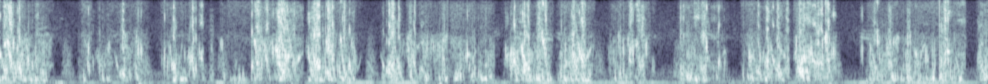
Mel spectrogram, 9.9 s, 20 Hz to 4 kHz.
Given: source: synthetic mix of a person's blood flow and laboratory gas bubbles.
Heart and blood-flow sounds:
Doppler ultrasound of blood flow; subclavian vein
0.00-0.54 s: bubbles
0.78-1.50 s: bubbles
1.58-3.63 s: bubbles
3.79-4.96 s: bubbles
5.02-5.96 s: bubbles
6.07-6.57 s: bubbles
6.77-7.29 s: bubbles
7.40-8.38 s: bubbles
8.60-9.67 s: bubbles
9.75-9.89 s: bubbles
From the record:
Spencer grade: 4 (maximum detectable bubble signal sounding continuously throughout systole and diastole of every cardiac period, and overriding the amplitude of the normal cardiac signals); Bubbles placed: anywhere in the cardiac cycle

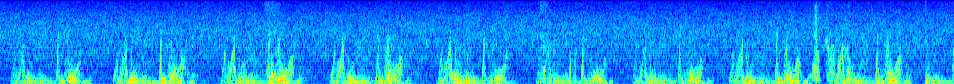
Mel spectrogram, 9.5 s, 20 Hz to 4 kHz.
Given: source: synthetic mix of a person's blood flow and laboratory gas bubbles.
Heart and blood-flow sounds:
Doppler ultrasound of blood flow; precordium
2.65-2.81 s: bubbles
5.41-5.49 s: bubbles
8.12-8.22 s: bubbles
8.26-8.52 s: bubbles
From the record:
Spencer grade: 2 (many but less than half of the cardiac periods contain bubble signals, singularly or in groups); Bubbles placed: anywhere in the cardiac cycle

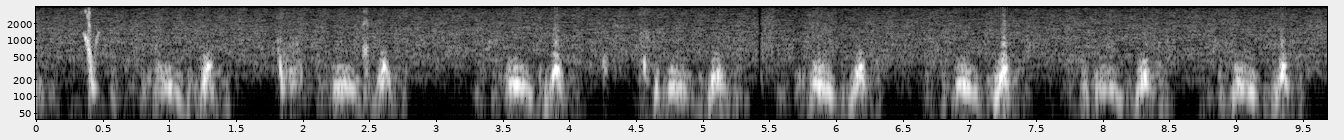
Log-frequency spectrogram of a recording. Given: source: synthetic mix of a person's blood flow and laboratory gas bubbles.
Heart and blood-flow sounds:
Doppler ultrasound of blood flow; precordium
0.33-0.48 s: bubbles
1.79-2.00 s: bubbles
2.44-2.50 s: bubbles
4.24-4.29 s: bubbles
4.52-4.61 s: bubbles
From the record:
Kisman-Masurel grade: 122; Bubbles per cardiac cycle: 1 to 2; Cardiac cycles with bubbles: 10 to 50%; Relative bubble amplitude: moderate (0.250 to 0.450); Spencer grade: 2 (many but less than half of the cardiac periods contain bubble signals, singularly or in groups); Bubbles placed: only in the low amplitude regions of the cardiac cycle

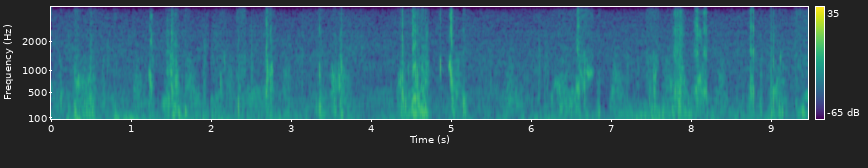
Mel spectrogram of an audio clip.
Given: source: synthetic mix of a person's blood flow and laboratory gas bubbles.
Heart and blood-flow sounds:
Doppler ultrasound of blood flow; subclavian vein
0.09-0.14 s: bubbles
0.27-0.59 s: bubbles
0.77-0.82 s: bubbles
1.21-1.29 s: bubbles
1.36-1.72 s: bubbles
2.09-2.19 s: bubbles
2.30-2.43 s: bubbles
2.65-2.80 s: bubbles
3.28-3.68 s: bubbles
4.29-4.73 s: bubbles
4.83-4.90 s: bubbles
4.96-5.21 s: bubbles
6.22-6.78 s: bubbles
6.81-6.88 s: bubbles
7.43-7.59 s: bubbles
7.69-8.21 s: bubbles
8.70-8.82 s: bubbles
8.85-8.91 s: bubbles
8.96-9.19 s: bubbles
9.28-9.48 s: bubbles
From the record:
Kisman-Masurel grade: 242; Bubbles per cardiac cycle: several, 3 to 8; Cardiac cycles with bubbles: 100%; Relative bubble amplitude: moderate (0.250 to 0.450); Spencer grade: 3 (all of the cardiac periods contain showers or single bubble signals, but not dominating or overriding the cardiac motion signals); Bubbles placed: anywhere in the cardiac cycle

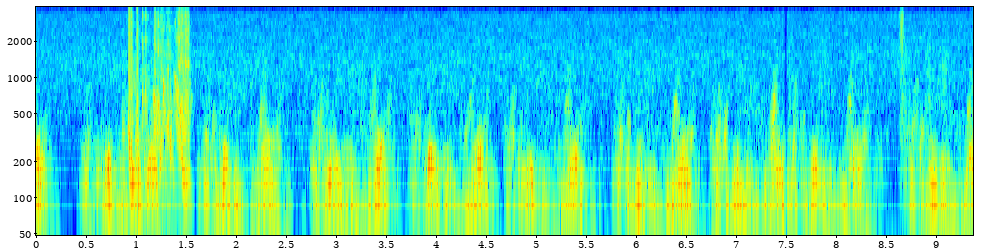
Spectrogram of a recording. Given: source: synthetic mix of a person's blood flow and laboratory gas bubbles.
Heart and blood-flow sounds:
Doppler ultrasound of blood flow; precordium
0.85-1.58 s: bubbles
From the record:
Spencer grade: 1 (occasional bubble signal discernible with the cardiac motion signal, with majority of cardiac periods free of bubbles); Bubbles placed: only in the low amplitude regions of the cardiac cycle

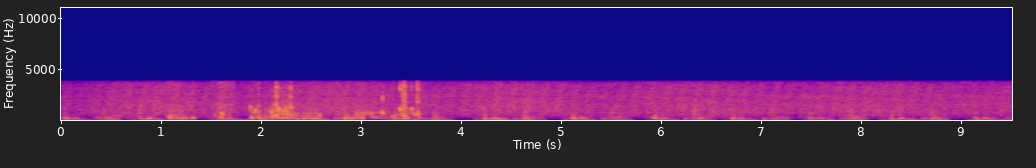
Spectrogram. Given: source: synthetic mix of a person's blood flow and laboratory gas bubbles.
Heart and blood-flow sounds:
Doppler ultrasound of blood flow; precordium
1.04-1.21 s: bubbles
1.28-1.38 s: bubbles
1.50-1.74 s: bubbles
1.86-2.63 s: bubbles
2.80-3.63 s: bubbles
From the record:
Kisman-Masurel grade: 223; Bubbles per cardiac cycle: several, 3 to 8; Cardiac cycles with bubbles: 10 to 50%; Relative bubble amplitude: loud (0.450 to 0.775); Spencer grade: 2 (many but less than half of the cardiac periods contain bubble signals, singularly or in groups); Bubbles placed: anywhere in the cardiac cycle

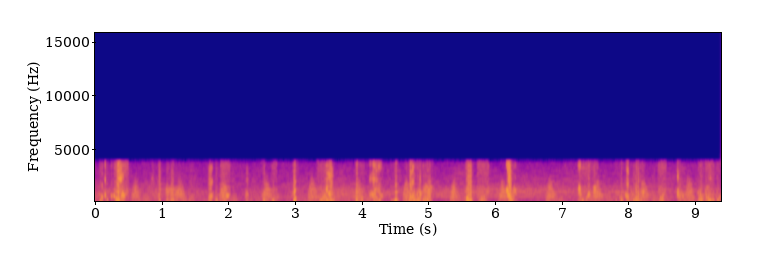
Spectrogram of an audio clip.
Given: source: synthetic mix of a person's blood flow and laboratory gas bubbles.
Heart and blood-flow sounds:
Doppler ultrasound of blood flow; subclavian vein
0.07-0.52 s: bubbles
0.85-1.33 s: bubbles
1.70-2.06 s: bubbles
2.26-2.33 s: bubbles
2.50-2.56 s: bubbles
2.65-2.75 s: bubbles
2.96-3.06 s: bubbles
3.33-3.61 s: bubbles
3.90-4.05 s: bubbles
4.12-4.34 s: bubbles
4.43-4.58 s: bubbles
4.65-5.10 s: bubbles
5.55-5.71 s: bubbles
5.74-5.92 s: bubbles
6.15-6.36 s: bubbles
7.24-7.57 s: bubbles
7.80-8.27 s: bubbles
8.45-8.59 s: bubbles
8.71-8.88 s: bubbles
9.03-9.40 s: bubbles
From the record:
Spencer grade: 3 (all of the cardiac periods contain showers or single bubble signals, but not dominating or overriding the cardiac motion signals); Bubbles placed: anywhere in the cardiac cycle

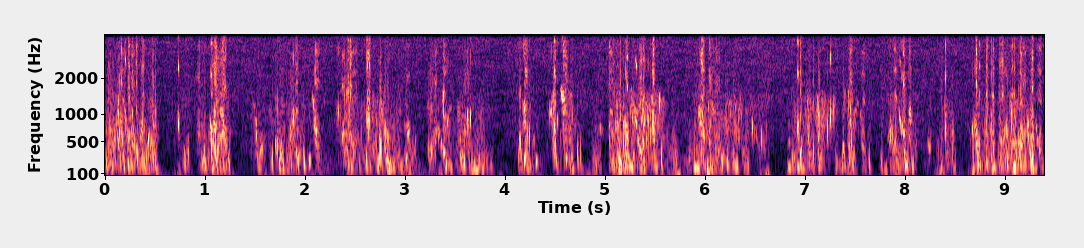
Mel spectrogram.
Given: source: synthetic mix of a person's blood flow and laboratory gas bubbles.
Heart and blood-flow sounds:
Doppler ultrasound of blood flow; precordium
0.00-0.55 s: bubbles
0.69-1.27 s: bubbles
1.45-2.21 s: bubbles
2.30-3.12 s: bubbles
3.21-3.89 s: bubbles
4.06-4.35 s: bubbles
4.41-4.80 s: bubbles
4.85-4.98 s: bubbles
5.04-5.75 s: bubbles
5.81-6.64 s: bubbles
6.81-7.68 s: bubbles
7.73-7.78 s: bubbles
7.80-8.14 s: bubbles
8.21-8.53 s: bubbles
8.63-9.40 s: bubbles
From the record:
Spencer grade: 4 (maximum detectable bubble signal sounding continuously throughout systole and diastole of every cardiac period, and overriding the amplitude of the normal cardiac signals); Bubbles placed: anywhere in the cardiac cycle

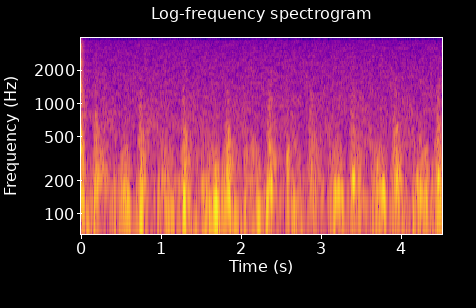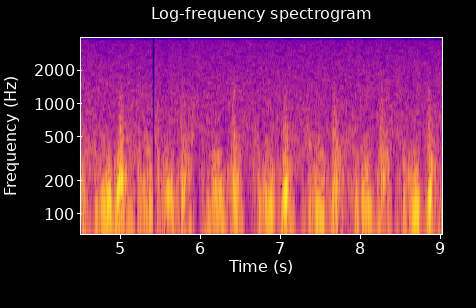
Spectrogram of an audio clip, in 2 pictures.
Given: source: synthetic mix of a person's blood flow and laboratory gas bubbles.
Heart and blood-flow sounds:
Doppler ultrasound of blood flow; precordium
0.00-0.07 s: bubbles
From the record:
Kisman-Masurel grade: 111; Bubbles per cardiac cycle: 1 to 2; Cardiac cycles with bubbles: 1 to 10%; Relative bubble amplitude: barely perceptible (0.100 to 0.250); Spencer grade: 1 (occasional bubble signal discernible with the cardiac motion signal, with majority of cardiac periods free of bubbles); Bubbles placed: anywhere in the cardiac cycle

